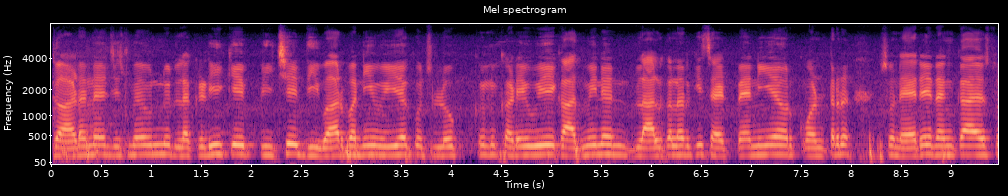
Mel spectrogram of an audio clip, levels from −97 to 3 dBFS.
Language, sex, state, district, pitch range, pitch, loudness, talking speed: Hindi, male, Chhattisgarh, Bastar, 140-155 Hz, 150 Hz, -20 LUFS, 215 wpm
